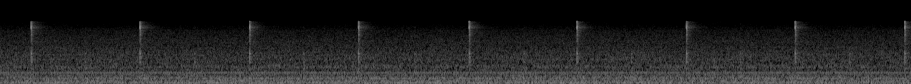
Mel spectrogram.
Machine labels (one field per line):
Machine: valve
